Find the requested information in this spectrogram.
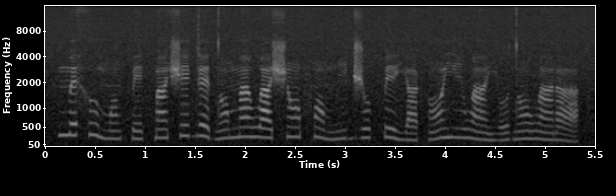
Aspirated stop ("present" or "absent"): absent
